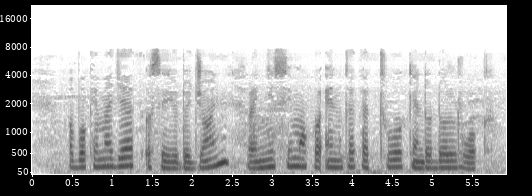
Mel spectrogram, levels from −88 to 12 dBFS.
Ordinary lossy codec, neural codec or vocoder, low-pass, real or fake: AAC, 24 kbps; none; 7.2 kHz; real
